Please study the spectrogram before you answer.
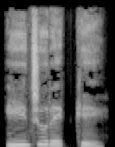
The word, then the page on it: ಈಜುರೆಕ್ಕೆ: ījurekke; kannada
